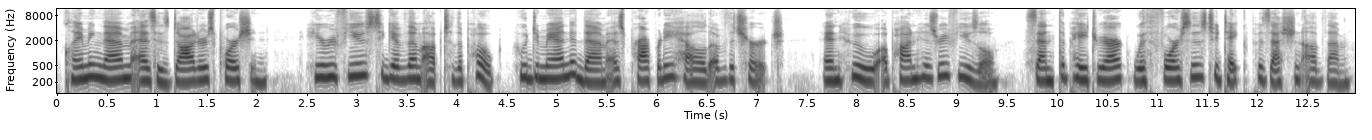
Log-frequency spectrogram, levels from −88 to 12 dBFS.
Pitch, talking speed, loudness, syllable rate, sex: 225 Hz, 180 wpm, -18 LUFS, 4.7 syllables/s, female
